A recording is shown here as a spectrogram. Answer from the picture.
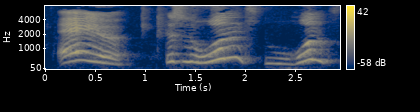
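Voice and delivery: loud, high indignant yell; outraged shout. Real, not acted. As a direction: shout it out in disbelief. Vom Gegner abgeschossen, empört. (empörter Ausruf)

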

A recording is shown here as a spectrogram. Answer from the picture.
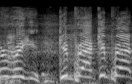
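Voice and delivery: high, rapid panicked shout; urgent warning. Acted. Warning everybody away from danger, frantic. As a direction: order them back in a panic.

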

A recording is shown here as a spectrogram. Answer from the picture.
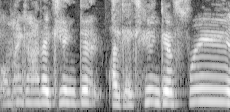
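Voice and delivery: high, strained imitation of a trapped villain; mock panic. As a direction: play the helpless villain, lightly. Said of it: "the guy's like".

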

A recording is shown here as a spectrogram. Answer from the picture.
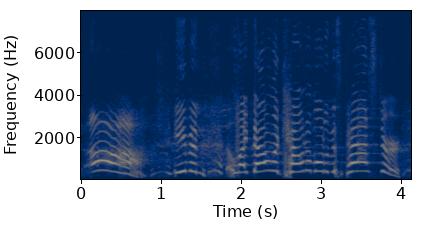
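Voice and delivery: high, loud cry of alarm; a young man panicking at the pastor's question, high and loud; panicked outburst. Retold or imitated. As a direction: blurt it out in sudden panic. Panicked thought, accountable to pastor.

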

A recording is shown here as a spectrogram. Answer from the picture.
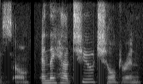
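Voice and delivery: ordinary talk

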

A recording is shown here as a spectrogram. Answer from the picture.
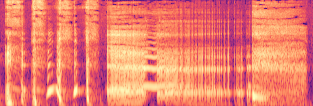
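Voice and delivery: long breathy high-pitched laugh; real laugh at a fond memory. Real, not acted.

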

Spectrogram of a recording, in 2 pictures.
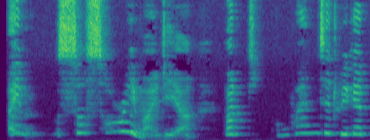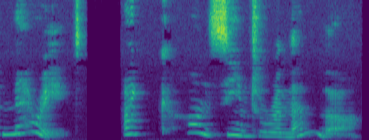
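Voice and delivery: high, fussy, apologetic angel voice; a bewildered gentleman pitched high; flustered angel. Acted. Aziraphale confused in a dream.

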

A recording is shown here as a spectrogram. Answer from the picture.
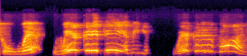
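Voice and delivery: a fussy giantess wondering aloud; giantess searching. Retold or imitated. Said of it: "she's like".

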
